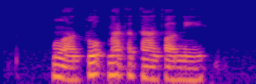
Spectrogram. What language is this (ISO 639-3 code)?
tha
